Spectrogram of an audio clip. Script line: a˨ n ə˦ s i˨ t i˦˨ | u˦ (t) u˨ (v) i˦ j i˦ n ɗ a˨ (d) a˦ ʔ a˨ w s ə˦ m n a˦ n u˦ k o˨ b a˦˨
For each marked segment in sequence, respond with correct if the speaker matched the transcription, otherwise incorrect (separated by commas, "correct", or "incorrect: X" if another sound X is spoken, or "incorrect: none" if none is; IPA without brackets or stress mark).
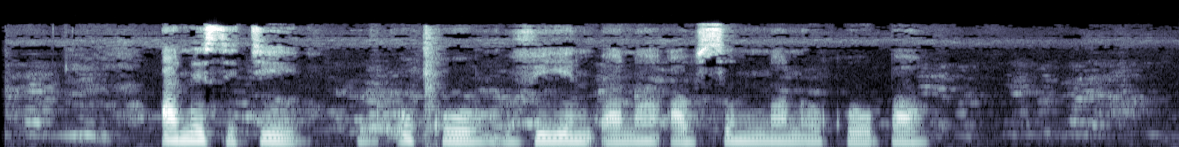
incorrect: k, correct, incorrect: n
